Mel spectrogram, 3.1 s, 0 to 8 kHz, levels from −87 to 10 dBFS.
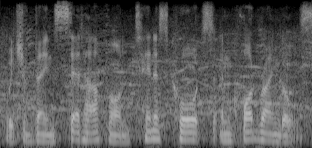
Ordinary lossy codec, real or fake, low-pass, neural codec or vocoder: Opus, 24 kbps; real; 7.2 kHz; none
